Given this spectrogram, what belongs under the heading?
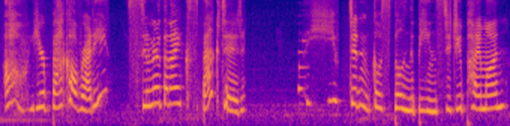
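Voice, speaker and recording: A woman's voice: sits high, expressive, measured pace, slight background noise. An actress voicing a playful, mischievous young female funeral parlor director in a video game, teasing and lilting.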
